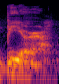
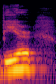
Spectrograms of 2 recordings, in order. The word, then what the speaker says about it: Bere: mitgebracht einen Aron Orne beer ja jetzt sagen sich Bier was ist hat mit Bier zu tun ah das schreibt sich ein bisschen anders schreibt sich Beere B und spricht sich nur Bier aus und dabei handelt es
